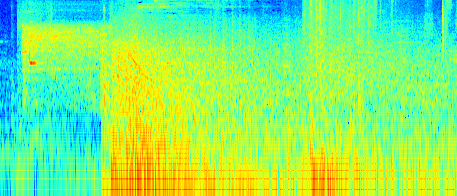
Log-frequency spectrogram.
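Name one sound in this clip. A heavy gun fires loud blasts that boom and echo.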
